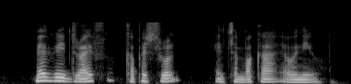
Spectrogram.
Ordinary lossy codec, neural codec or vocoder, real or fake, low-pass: none; none; real; 7.2 kHz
